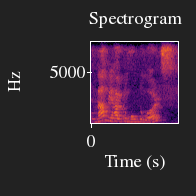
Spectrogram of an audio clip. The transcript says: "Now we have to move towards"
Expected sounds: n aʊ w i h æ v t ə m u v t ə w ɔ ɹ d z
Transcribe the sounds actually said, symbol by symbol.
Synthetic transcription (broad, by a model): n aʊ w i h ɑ w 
